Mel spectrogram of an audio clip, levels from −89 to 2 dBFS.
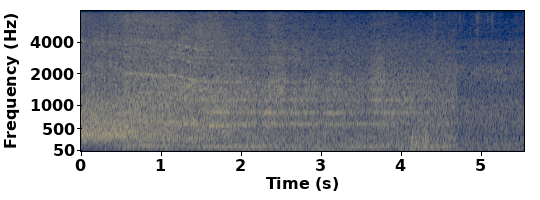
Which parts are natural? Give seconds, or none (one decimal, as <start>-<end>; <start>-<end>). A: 0.0-5.5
